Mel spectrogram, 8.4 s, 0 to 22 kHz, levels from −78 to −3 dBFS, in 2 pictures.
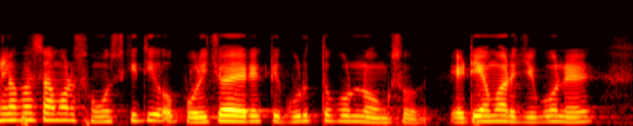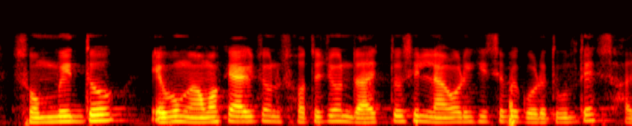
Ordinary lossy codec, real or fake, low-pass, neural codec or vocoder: AAC, 48 kbps; real; 7.2 kHz; none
